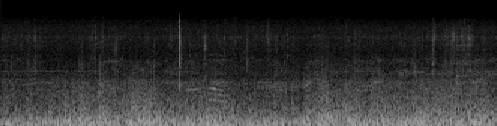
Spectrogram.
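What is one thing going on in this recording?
Wind buffets loudly against the boat outdoors.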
